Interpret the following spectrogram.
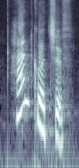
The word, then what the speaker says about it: handkerchief: Now, D is not pronounced in the following common words children. For example, handkerchief. So, many of us say handkerchief. No, it's not like that. It's you should say handkerchief.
